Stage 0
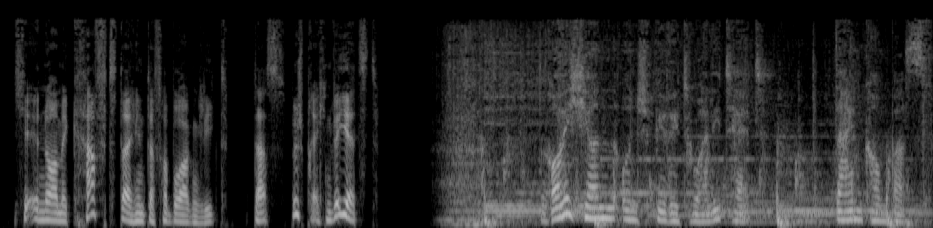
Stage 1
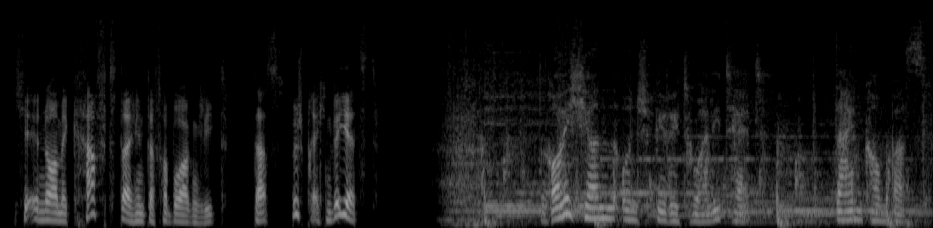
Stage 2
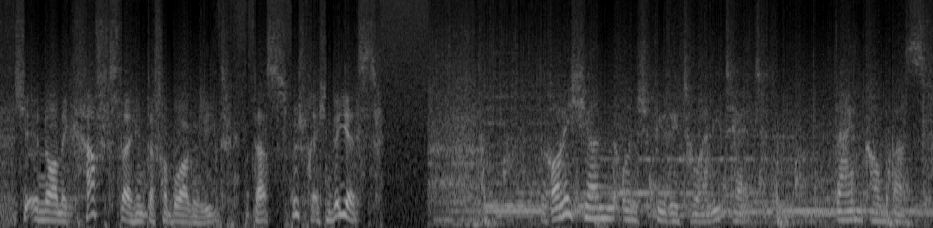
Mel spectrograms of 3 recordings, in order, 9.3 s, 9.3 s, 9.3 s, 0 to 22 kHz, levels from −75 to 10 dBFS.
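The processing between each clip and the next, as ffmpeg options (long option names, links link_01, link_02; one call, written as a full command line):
ffmpeg -i in.wav -af "bass=frequency=250:gain=-9,treble=frequency=4000:gain=-12,volume=-8.5dB" out.wav
ffmpeg -i in.wav -af "aeval=exprs='val(0)+0.5*0.0335*sgn(val(0))':channel_layout=same" out.wav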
